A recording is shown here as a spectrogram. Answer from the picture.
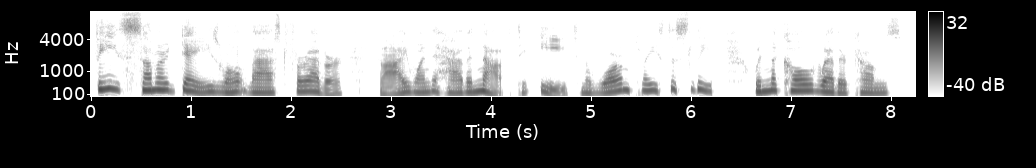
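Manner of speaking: high squeaky ant character. Acted. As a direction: voice the ant as small and sensible.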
